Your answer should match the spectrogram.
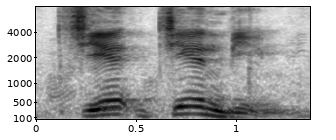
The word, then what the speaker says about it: jianbing: It's Pronounced? It's jianbing.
